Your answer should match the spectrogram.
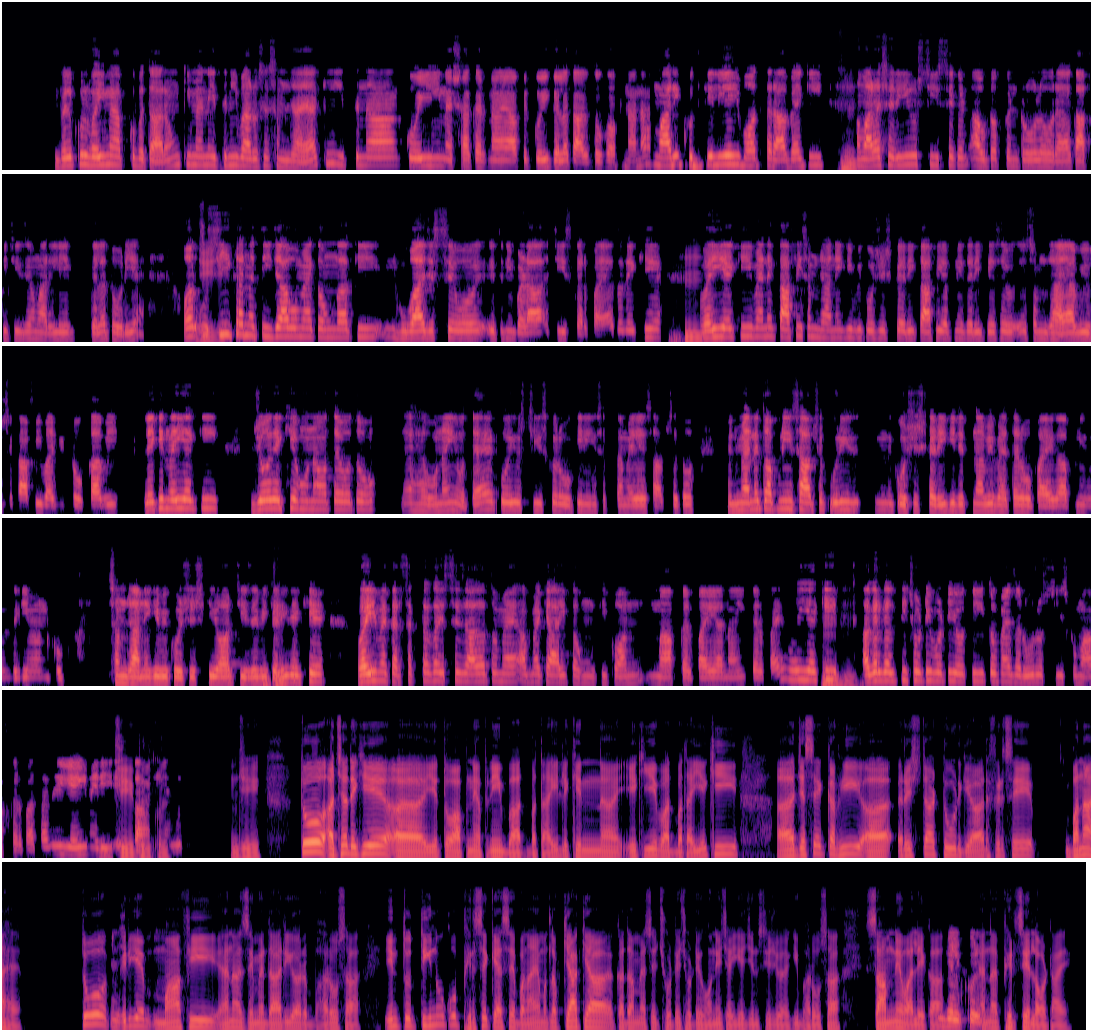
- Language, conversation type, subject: Hindi, podcast, टूटे हुए पुराने रिश्तों को फिर से जोड़ने का रास्ता क्या हो सकता है?
- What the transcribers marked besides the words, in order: in English: "कंट आउट ऑफ़ कंट्रोल"; tapping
